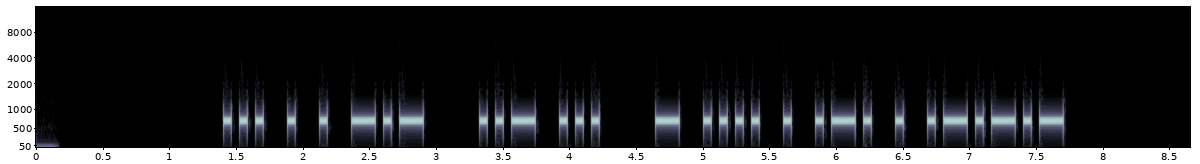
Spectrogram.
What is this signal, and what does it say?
Morse code, heard as a keyed tone, about 20 wpm, 700 Hz. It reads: SEEK US THERE.
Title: Sentences from Top 1600 Words 20wpm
